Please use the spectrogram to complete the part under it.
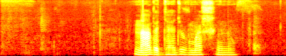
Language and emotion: Russian, neutral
